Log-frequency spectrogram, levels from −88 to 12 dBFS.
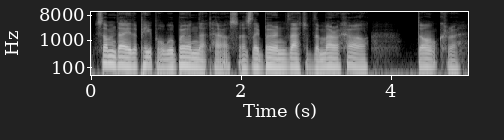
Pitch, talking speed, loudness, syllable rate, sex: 105 Hz, 190 wpm, -17 LUFS, 5.2 syllables/s, male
